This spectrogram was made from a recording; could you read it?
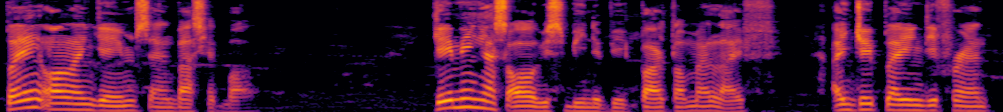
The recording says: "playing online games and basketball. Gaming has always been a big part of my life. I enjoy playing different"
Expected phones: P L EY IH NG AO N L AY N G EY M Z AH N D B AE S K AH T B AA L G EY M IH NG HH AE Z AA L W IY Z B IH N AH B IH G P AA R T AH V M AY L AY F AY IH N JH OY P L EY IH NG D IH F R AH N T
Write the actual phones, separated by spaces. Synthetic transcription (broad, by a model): P L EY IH NG AO N L AY N G EY M S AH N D B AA S K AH T B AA L G EY M IH NG HH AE S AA L W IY S B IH N AH B IH G P AA R T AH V M AY L AY F AY IH N JH OY P L EY IH NG D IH F R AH N T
